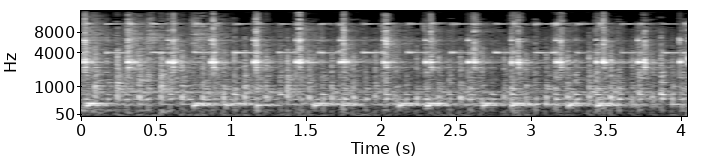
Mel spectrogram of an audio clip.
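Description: Thai classical ensemble playing a melody in repeated mid-pitched notes over an even beat of small, ringing metal cymbal strokes, about four or five a second. The deep drum strokes drop out in this stretch and come back just after.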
